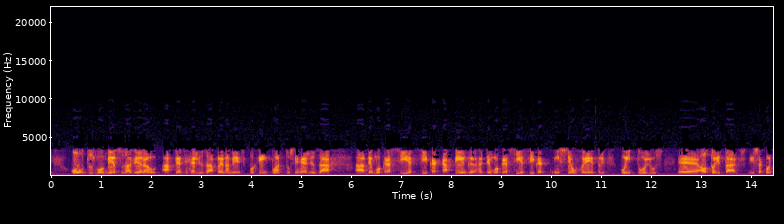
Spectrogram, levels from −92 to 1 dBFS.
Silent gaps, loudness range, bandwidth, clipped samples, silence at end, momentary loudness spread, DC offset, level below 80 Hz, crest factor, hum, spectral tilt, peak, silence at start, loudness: none; 2 LU; 7.2 kHz; under 0.1%; 0.05 s; 10 LU; under 0.1%; -68 dBFS; 18 dB; 60 Hz at -60 dBFS; -4.5 dB/octave; -4 dBFS; 0.1 s; -20 LUFS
